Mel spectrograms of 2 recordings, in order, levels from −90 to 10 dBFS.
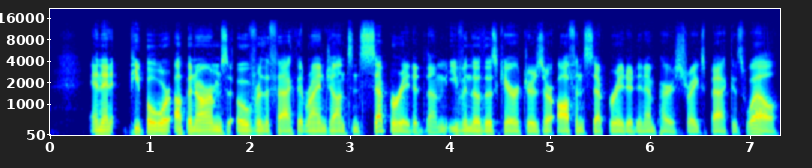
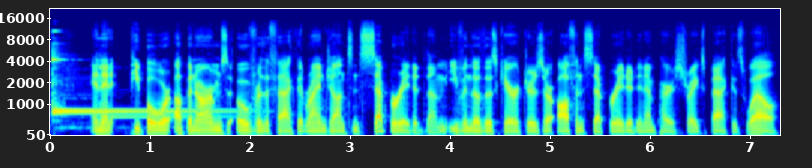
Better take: first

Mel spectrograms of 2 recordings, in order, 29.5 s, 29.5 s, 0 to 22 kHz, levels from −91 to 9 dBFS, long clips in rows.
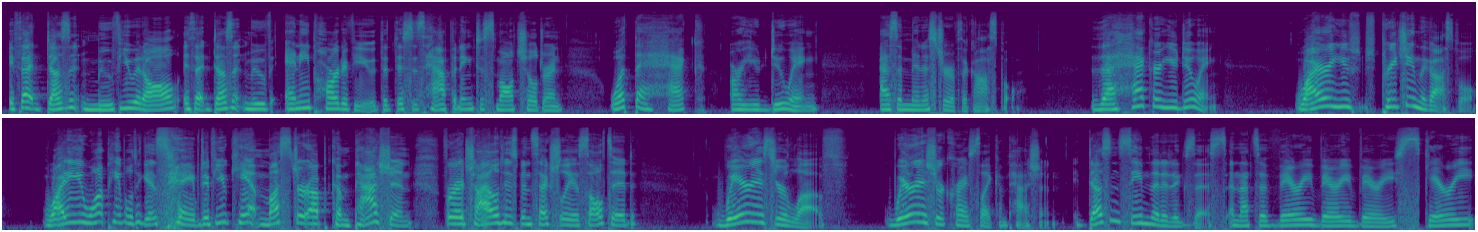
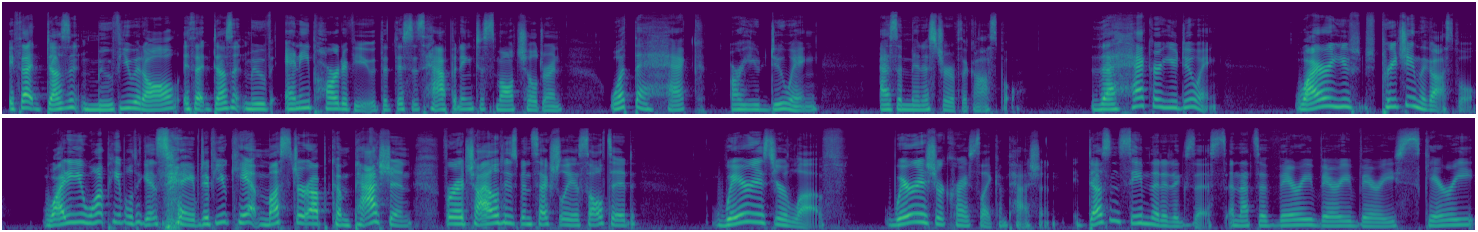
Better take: second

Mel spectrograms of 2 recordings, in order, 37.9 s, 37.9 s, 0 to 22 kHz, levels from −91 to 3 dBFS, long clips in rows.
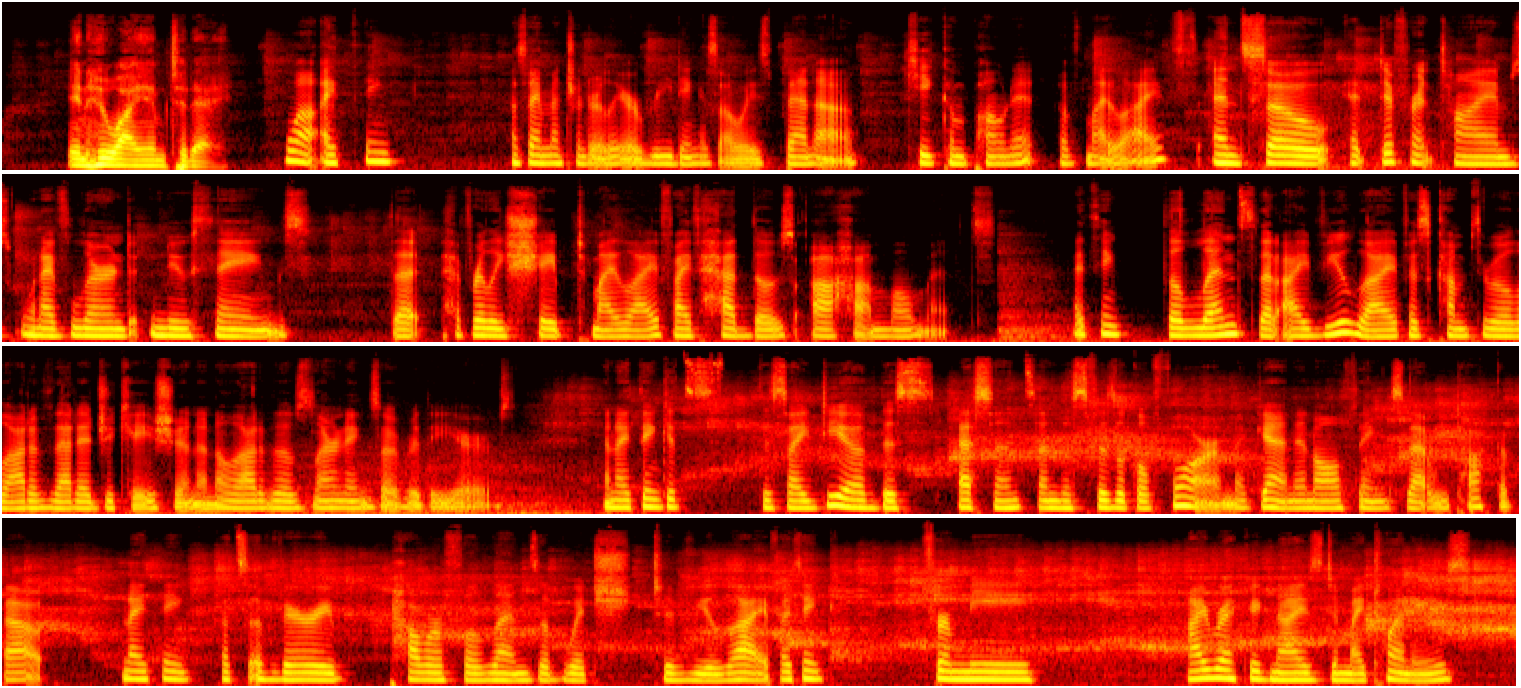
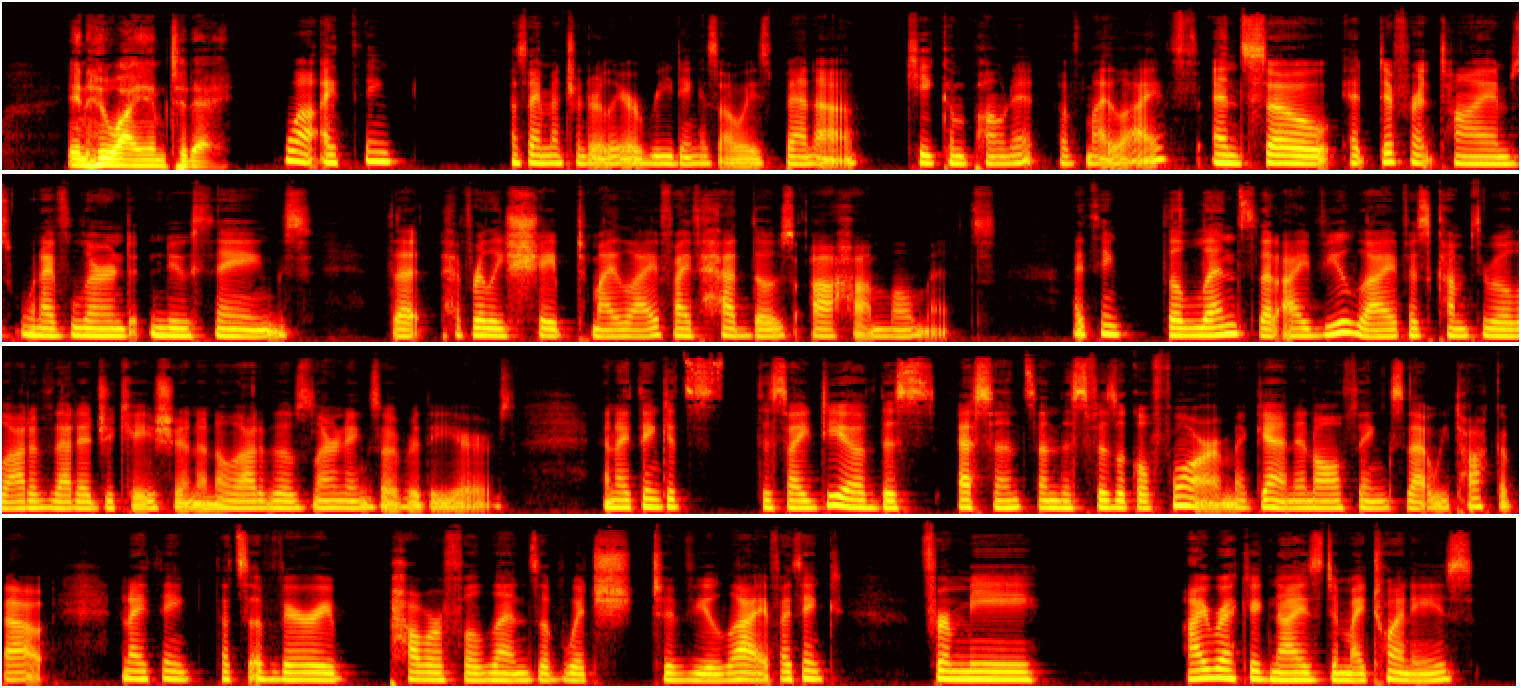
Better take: second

